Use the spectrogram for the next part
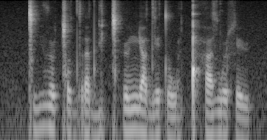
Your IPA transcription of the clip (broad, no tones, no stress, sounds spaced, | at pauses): ǀ i̤ ð ɵ ǀ o d r a d ɡ i ǀʰ ø ɲ a d e t o w a̤ ǃʰ a z w ɵ ɬ e y̯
